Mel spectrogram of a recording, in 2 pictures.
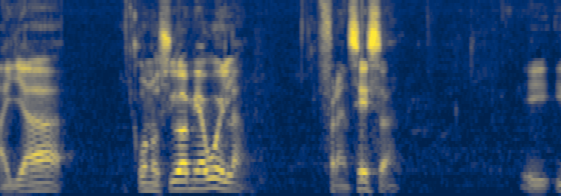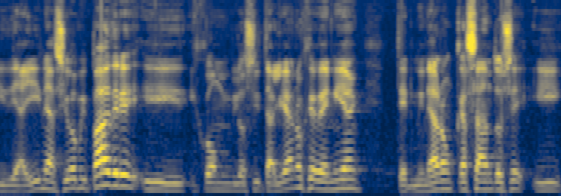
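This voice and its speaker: A man talks at a very slow pace, with long, frequent pauses. His pitch is medium and his intonation is lively. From Colombian Caribbean coast, Barranquilla. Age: 70s. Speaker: retired navy admiral. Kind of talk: interview.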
